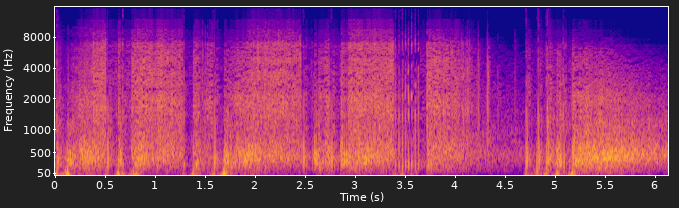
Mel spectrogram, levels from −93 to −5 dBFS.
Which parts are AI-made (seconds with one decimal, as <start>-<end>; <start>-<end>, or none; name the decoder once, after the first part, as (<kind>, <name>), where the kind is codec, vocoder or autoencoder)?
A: none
